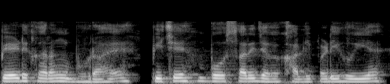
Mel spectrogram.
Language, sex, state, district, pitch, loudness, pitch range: Hindi, male, Uttar Pradesh, Saharanpur, 140 Hz, -16 LUFS, 130-145 Hz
